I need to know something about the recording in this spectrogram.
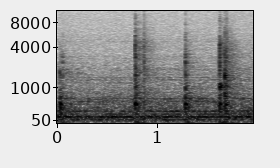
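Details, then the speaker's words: UPS plugged in for 24 hours with dead batteries: sharp, irregular relay clicks every half second or so as it keeps switching over, disrupting power to connected devices even though mains power is fine. The batteries have failed. "Even though there's no problem with the power in my house, this is creating a power problem to anything plugged into it, thereby creating the very problem that I purchased this to avoid."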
